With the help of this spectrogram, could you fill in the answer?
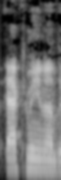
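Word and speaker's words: Ackmena: Arthur as Akmina. Saying that right? – Akmina, the bartender at the Mos Eisley Cantina.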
